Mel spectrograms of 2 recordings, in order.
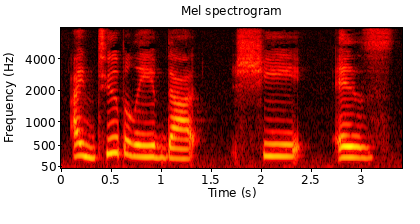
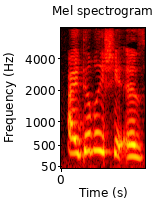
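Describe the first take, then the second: First: Slow, with weight on do; slow emphatic claim. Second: Higher and louder, punching believe; higher, louder restatement. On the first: Slowly stressing do while accusing Lisa of the leak. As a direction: lean hard on do, dragging the words out. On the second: Vlogger repeats her Lisa accusation, higher and louder. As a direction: blurt believe out with conviction. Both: Real, not acted.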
